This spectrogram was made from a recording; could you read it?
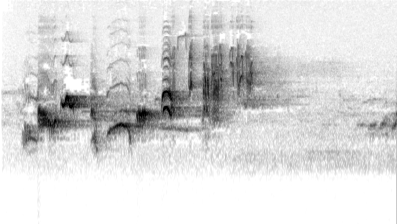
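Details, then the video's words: Common blackbird (Turdus merula) song: a single mellow, fluting phrase of low whistled notes breaking into a squeaky, twittering flourish at the end. Often the first bird heard singing in the morning and the last in the evening. "Die Amsel ist oft morgens der erste und abends der letzte Vogel, den man singen hört."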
